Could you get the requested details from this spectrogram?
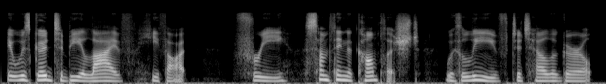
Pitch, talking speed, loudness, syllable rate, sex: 175 Hz, 170 wpm, -19 LUFS, 5.1 syllables/s, female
